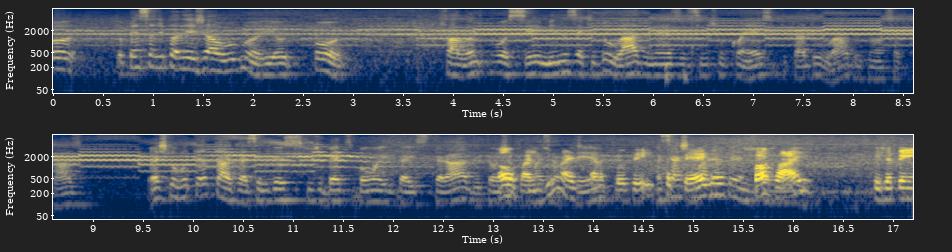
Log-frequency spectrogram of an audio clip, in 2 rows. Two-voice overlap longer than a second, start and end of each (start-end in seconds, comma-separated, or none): 13.1-16.2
